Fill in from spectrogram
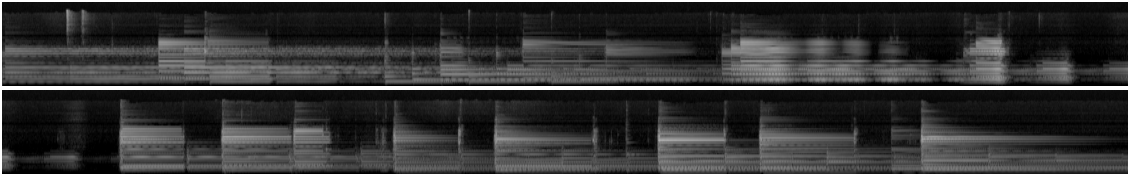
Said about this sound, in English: And of course, you know, you got your delay sounds.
